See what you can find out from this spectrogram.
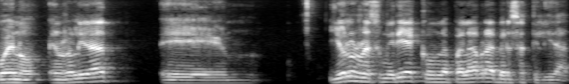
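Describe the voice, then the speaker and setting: A man speaks at a medium pitch and a very slow pace. He leaves long, frequent pauses. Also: ordinary pitch variation. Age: 30s. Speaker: photographer. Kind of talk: interview. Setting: live stream.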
